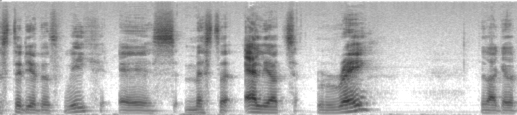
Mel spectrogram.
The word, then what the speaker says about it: Elliott Rae: guest in the studio this week is Mr Elliot Ray did I get the pronunciation right yeah pretty easy name to say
